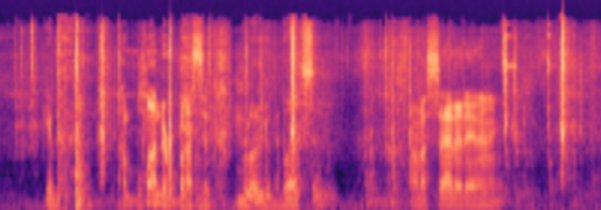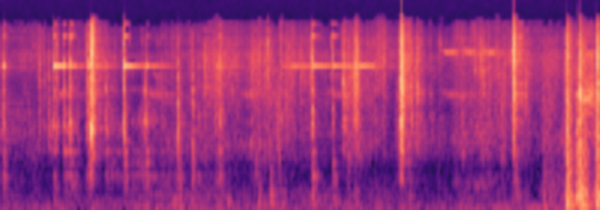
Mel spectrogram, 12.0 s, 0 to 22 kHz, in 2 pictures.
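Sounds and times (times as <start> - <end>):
metal and wood clicks and knocks: 5.0 - 12.0.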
